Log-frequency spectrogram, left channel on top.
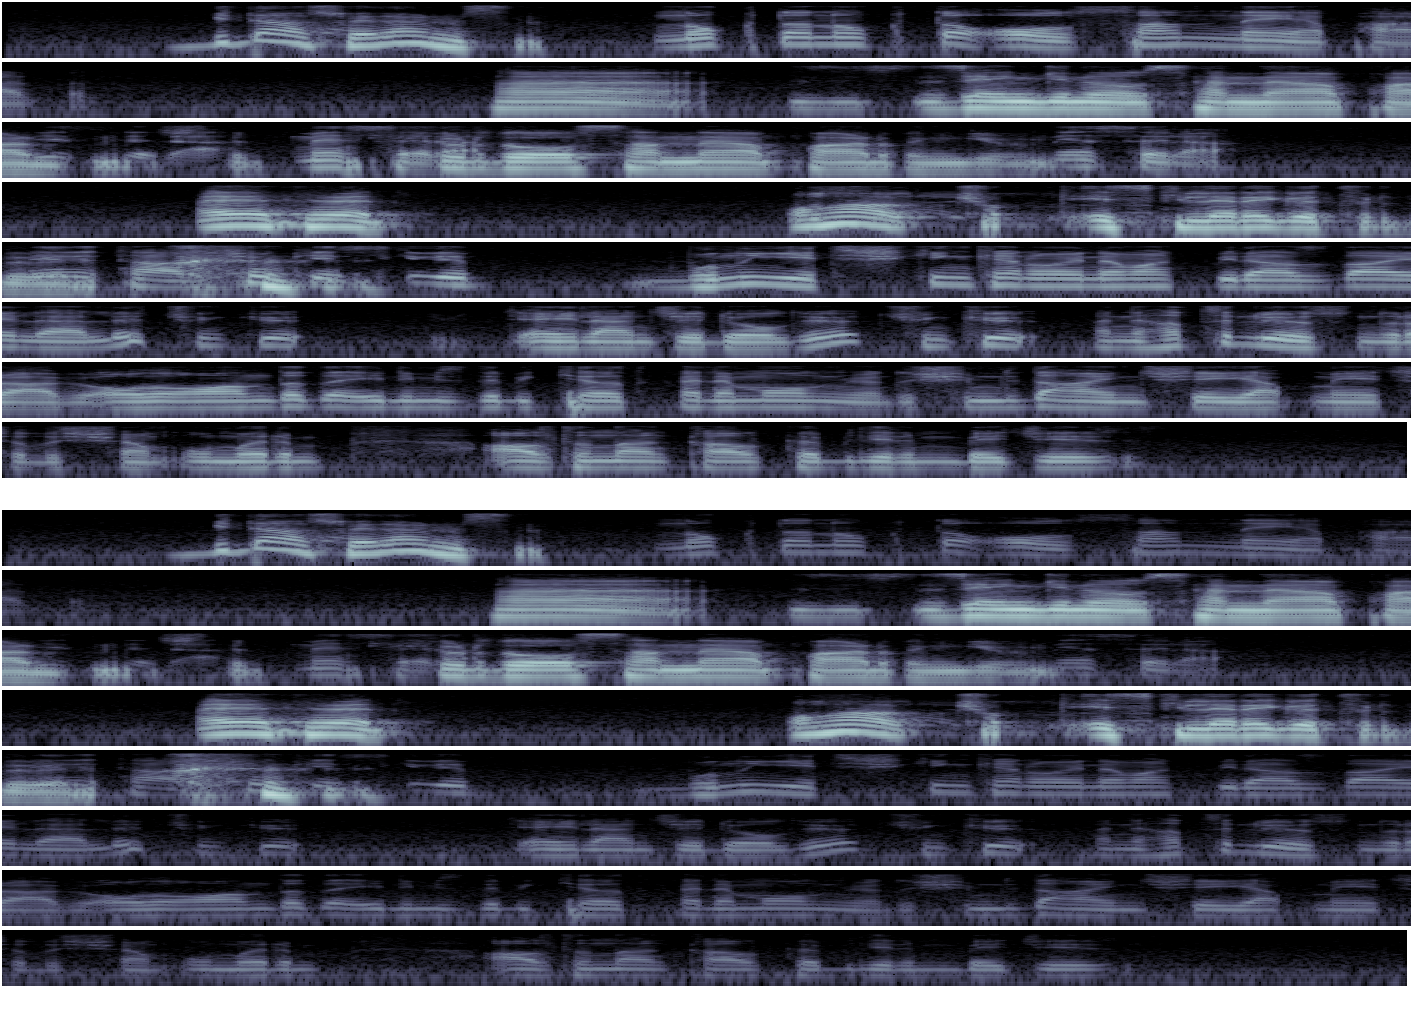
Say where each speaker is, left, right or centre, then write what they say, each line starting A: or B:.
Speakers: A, in the centre; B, on the left.
A: Bir daha söyler misin?
B: Nokta nokta olsan ne yapardın?
A: Ha, z- zengin olsan ne yapardın?
B: Mesela,
A: İşte
B: mesela,
A: şurada olsan ne yapardın gibi. mi?
B: mesela.
A: Evet evet. Oha
B: Bu soru
A: çok eskilere götürdü
B: Evet
A: beni.
B: abi çok
A: <laughs>
B: eski ve bunu yetişkinken oynamak biraz daha ilerli. Çünkü eğlenceli oluyor. Çünkü hani hatırlıyorsundur abi o, o anda da elimizde bir kağıt kalem olmuyordu. Şimdi de aynı şeyi yapmaya çalışacağım. Umarım altından kalkabilirim, beceririz.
